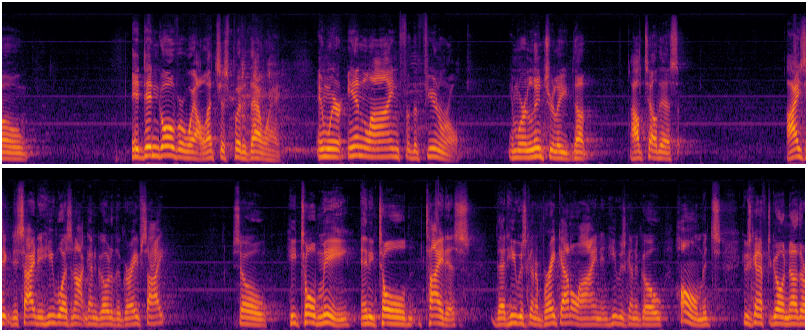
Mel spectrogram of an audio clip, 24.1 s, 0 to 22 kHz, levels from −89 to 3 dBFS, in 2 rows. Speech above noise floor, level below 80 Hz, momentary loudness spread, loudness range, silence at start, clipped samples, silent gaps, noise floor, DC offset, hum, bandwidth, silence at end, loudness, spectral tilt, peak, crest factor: 36 dB; -72 dBFS; 11 LU; 4 LU; 0 s; under 0.1%; none; -57 dBFS; under 0.1%; none; 16.5 kHz; 0 s; -22 LUFS; -5 dB/octave; -4 dBFS; 18 dB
